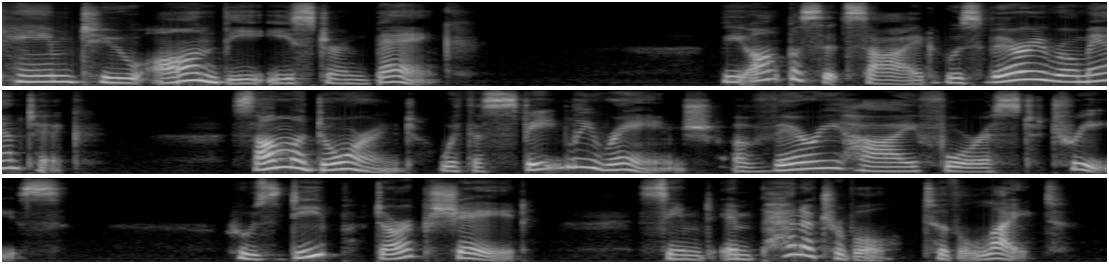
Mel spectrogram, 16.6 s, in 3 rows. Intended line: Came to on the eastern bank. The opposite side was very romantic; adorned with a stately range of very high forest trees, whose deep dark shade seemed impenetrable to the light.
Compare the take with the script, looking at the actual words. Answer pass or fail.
fail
